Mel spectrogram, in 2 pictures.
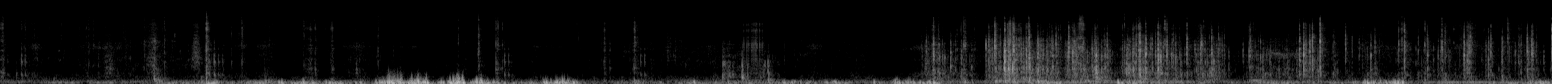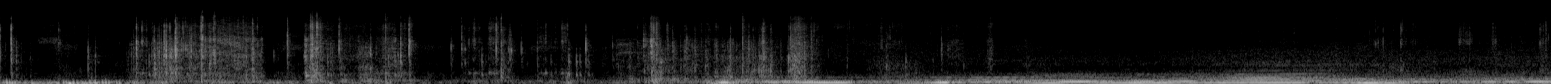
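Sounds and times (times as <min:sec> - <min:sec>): low rumble: 0:07.8 - 0:17.4, 0:22.0 - 0:31.0.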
